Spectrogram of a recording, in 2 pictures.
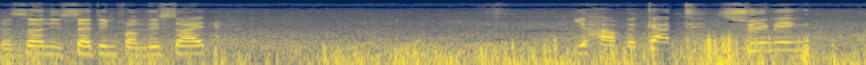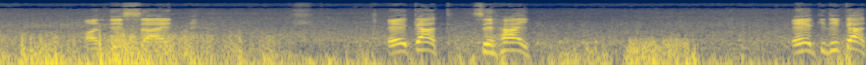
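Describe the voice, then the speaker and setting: A man with a high pitch and ordinary pitch variation speaks at a very slow pace with long, frequent pauses, in a dry sound with no echo amid noticeable background noise. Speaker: travel vlogger. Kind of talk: casual vlog chat. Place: beach. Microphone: phone near.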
